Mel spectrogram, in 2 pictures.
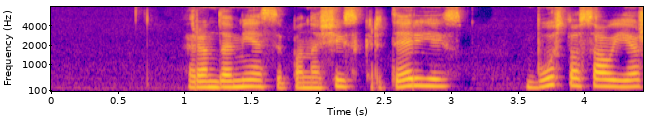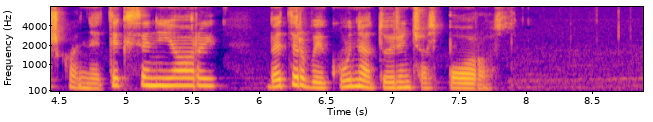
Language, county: Lithuanian, Klaipėda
